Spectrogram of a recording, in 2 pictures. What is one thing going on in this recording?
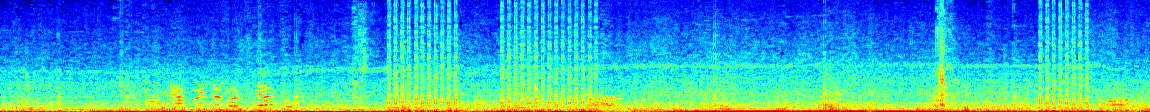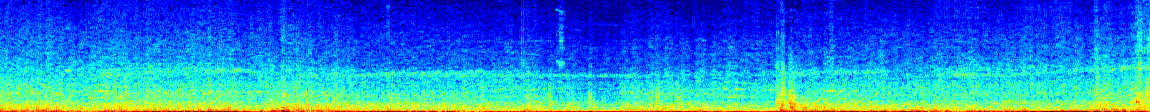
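A tank engine rumbles steadily, loud and close.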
